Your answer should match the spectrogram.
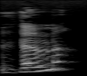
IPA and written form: ðəm (them)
